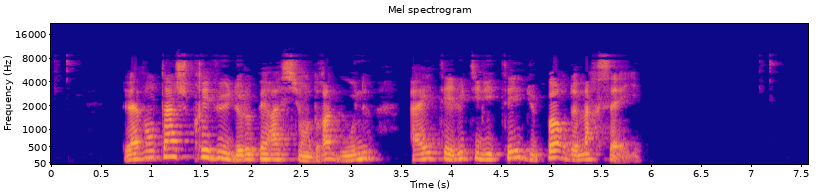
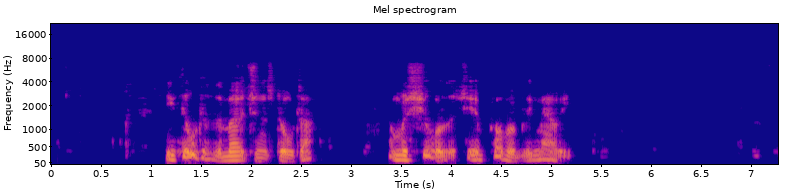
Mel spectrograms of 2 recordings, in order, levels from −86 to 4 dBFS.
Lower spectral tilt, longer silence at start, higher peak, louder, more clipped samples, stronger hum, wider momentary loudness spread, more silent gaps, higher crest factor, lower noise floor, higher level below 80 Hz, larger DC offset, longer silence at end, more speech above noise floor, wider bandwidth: second, -4.5 dB/octave vs -8 dB/octave; second, 0.75 s vs 1.15 s; first, 0 dBFS vs -10 dBFS; first, -17 LUFS vs -27 LUFS; neither; neither; second, 6 LU vs 9 LU; second, none vs 2.84-3.12 s, 3.31-3.37 s; about the same, 18 dB vs 20 dB; first, -85 dBFS vs -62 dBFS; first, -58 dBFS vs -68 dBFS; neither; second, 1.7 s vs 2.1 s; first, 69 dB vs 35 dB; first, 9.6 kHz vs 7.2 kHz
